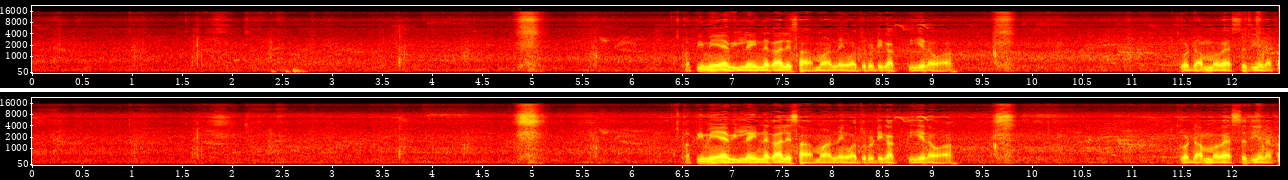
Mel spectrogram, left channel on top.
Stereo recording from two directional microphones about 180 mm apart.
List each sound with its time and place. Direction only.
4.8 s a sound: 15° left (ahead or behind)
6.5 s speech: 10° left (ahead or behind)
11.5 s speech: 10° left (ahead or behind)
